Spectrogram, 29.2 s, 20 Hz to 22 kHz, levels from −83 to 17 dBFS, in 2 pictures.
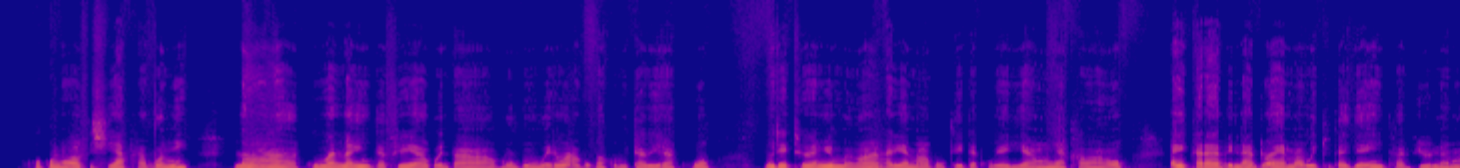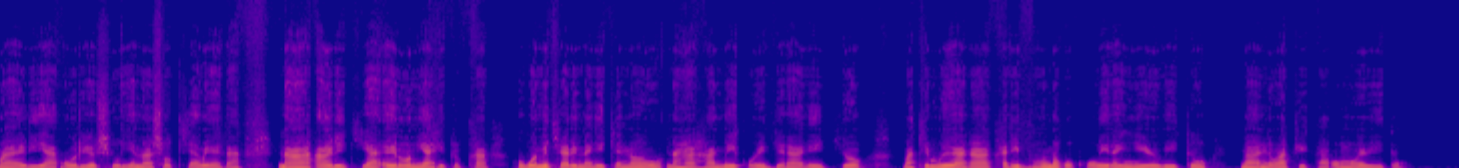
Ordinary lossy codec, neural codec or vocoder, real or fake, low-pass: none; codec, 44.1 kHz, 1.7 kbps, Pupu-Codec; fake; none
